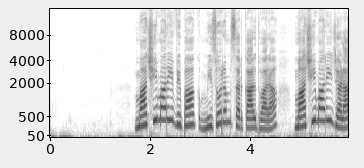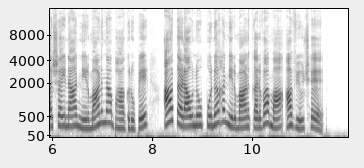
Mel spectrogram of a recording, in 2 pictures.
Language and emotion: Gujarati, neutral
